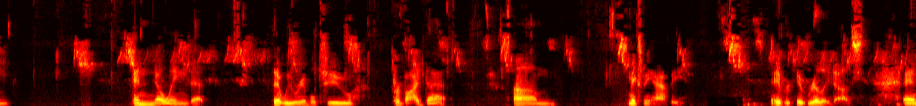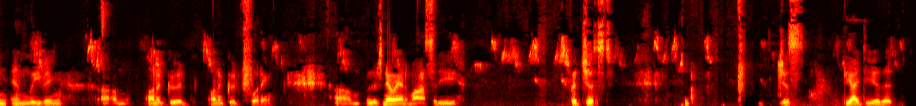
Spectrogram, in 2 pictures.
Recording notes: I apologize for the birds in the background while recording this outside.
